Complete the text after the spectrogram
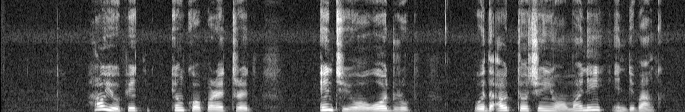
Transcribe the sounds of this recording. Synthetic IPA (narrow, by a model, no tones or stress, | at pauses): hawjupit | ɪ̃nkʰɔpəɹetːɹɛd | ɪ̃ntʰujɔwɔdɹup | wɪðaʊtːɔt͡ʃɪ̃ŋjɔmaniɪ̃ndibãŋk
